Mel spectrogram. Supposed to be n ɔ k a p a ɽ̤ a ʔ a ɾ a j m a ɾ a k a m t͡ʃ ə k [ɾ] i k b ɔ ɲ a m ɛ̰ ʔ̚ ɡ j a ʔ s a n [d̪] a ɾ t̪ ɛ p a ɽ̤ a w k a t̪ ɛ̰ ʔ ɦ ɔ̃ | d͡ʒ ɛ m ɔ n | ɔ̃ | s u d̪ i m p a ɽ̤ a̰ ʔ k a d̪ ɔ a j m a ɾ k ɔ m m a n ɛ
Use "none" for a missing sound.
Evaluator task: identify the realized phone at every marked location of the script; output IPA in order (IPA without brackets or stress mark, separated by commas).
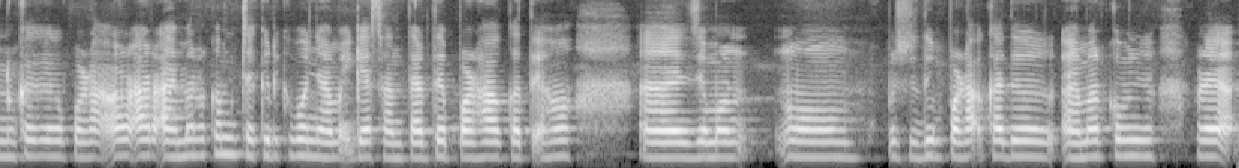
ɾ, t̪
